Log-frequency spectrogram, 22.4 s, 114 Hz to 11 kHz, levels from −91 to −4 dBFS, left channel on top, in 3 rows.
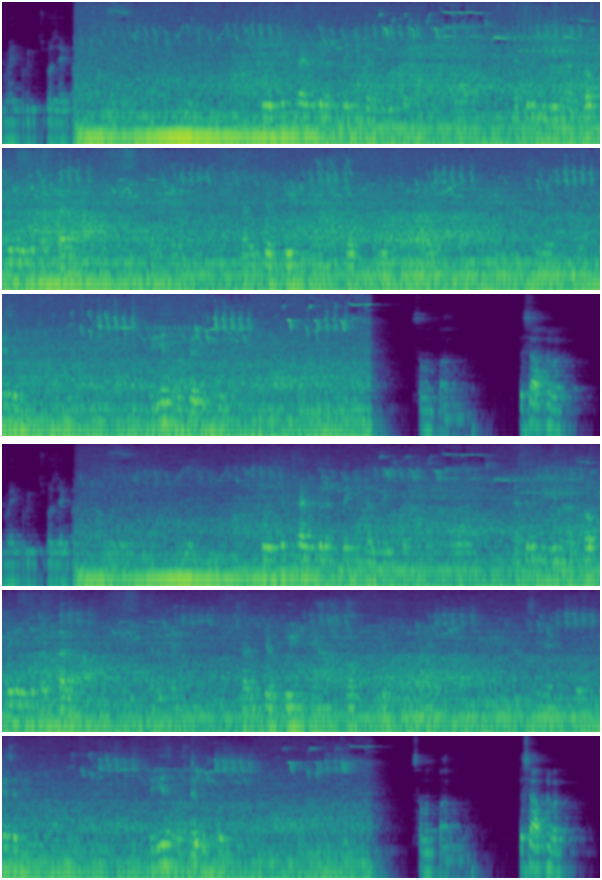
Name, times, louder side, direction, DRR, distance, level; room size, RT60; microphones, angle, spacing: voice 1, 0.0-1.8 2.1-2.6 3.2-5.9 6.4-10.0 10.4-16.3 16.8-17.4, equal, 10° left, 1 dB, 1.2 m, -34 dB
sound 1, 0.9-19.6, left 4 dB, 45° left, 0.5 m, -26 dB
voice 2, 17.3-17.9 19.1-19.3 20.1-20.8 21.4-21.9, right 2 dB, 80° right, 5 dB, 1.3 m, -35 dB
9.0 x 5.6 x 6.1 m, 0.68 s
head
